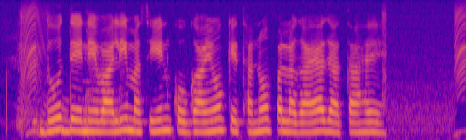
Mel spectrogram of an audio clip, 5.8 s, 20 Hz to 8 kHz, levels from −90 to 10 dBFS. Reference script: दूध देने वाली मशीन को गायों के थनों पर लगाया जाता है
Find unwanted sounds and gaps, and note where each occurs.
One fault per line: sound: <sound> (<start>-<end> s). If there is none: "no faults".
no faults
